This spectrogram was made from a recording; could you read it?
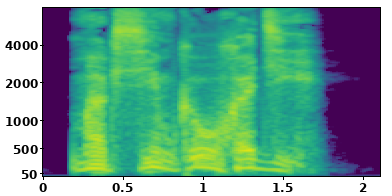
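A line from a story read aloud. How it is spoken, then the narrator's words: Old man whispering again. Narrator (Russian): прошептал дед снова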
